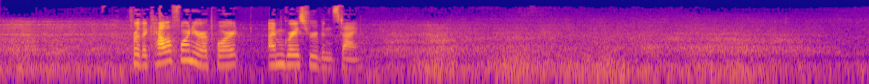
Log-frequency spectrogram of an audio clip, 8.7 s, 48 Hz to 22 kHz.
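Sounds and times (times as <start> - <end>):
large firefighting air tanker plane engines roaring on takeoff: 0.0 - 8.6
speech: 1.3 - 3.7.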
